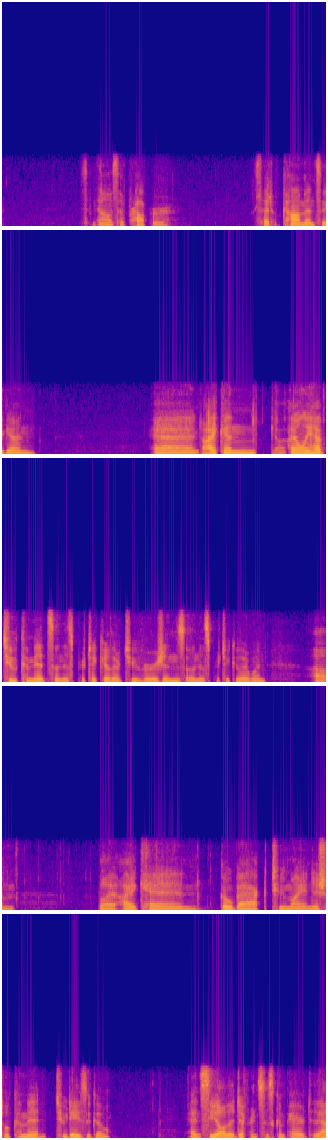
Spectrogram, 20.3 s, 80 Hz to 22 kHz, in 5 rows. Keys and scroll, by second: 1.1 BackSpace, 3.1 super+s, 7.2 shift+super+p, 12.1-13.6 typing, 13.8 Up, 14.5 Return, 15.4 Down, 17.9 typing, 18.0 Return.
